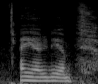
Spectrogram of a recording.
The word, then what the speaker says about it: Aeonium: Aeonium, I think it's pronounced. Yes, Aeonium, which is a beautiful succulent, normally in a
